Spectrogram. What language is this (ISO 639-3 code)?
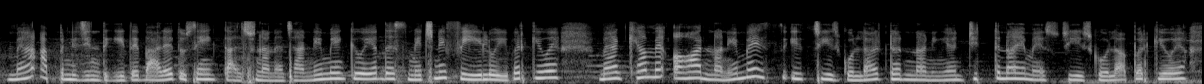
doi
